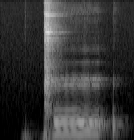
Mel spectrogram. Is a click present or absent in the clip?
present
